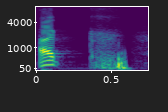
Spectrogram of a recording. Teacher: Kaf memiliki sifat salah satunya sifat syiddah yaitu suara kita tertahan ak kemudian ada nafas yang dikeluarkan ketika melafalkannya yang di mana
